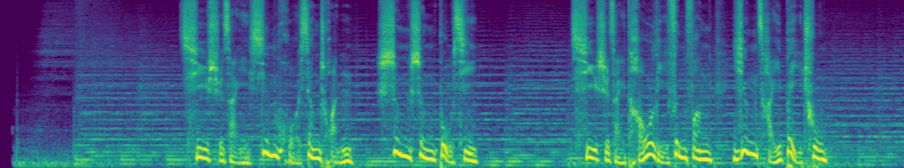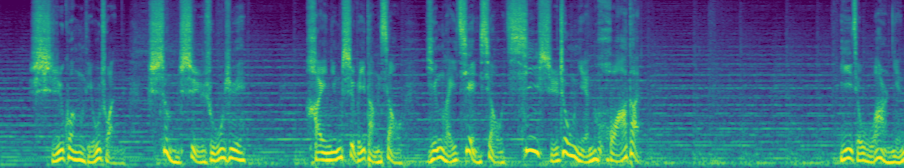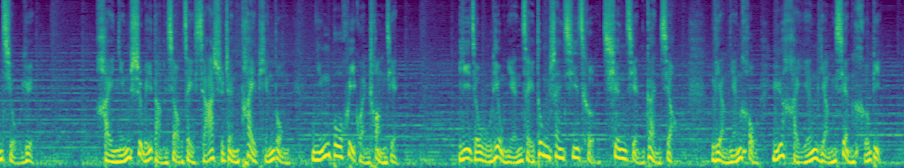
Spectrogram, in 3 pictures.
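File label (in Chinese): 男【宣传】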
